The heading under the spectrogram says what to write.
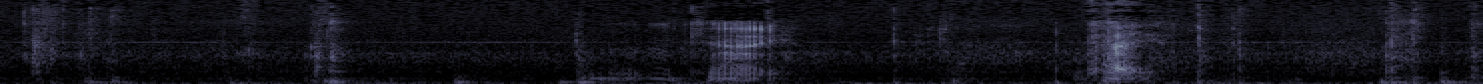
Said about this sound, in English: they're not actually good cards to shuffle.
